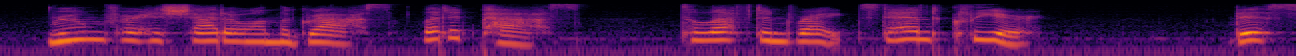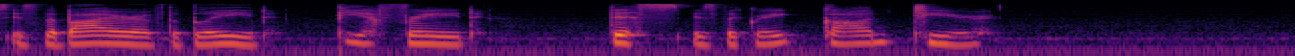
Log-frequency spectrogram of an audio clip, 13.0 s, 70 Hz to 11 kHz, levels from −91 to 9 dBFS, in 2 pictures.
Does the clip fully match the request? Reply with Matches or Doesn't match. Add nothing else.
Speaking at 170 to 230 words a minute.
Doesn't match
